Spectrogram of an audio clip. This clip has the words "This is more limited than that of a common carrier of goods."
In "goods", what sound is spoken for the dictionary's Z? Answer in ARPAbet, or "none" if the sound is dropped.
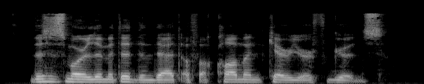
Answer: S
